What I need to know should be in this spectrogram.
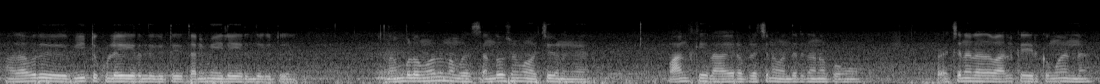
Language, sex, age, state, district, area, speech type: Tamil, male, 18-30, Tamil Nadu, Nagapattinam, rural, spontaneous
